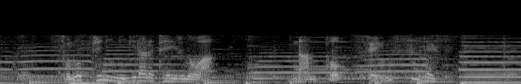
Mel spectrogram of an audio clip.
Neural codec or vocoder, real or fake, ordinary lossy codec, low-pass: none; real; AAC, 16 kbps; 7.2 kHz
